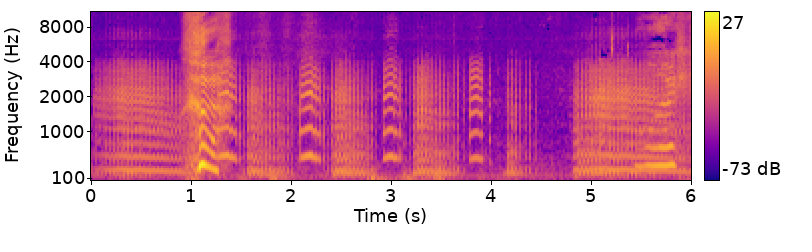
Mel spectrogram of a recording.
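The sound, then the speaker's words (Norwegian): A voice imitates a penguin call: a sharp strained cry, then a rapid series of short rhythmic honks, ending in a longer drawn-out braying note. “Nei, det er sånn det høres ut. Jeg er en pingvin.”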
